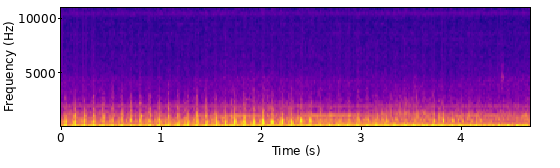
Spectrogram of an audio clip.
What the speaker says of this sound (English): Sounds like a chopper.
